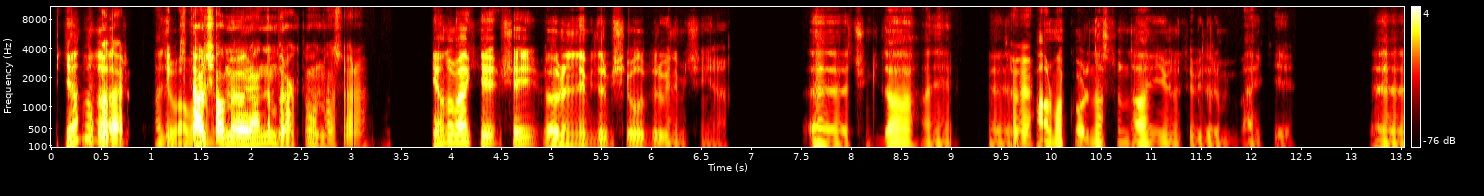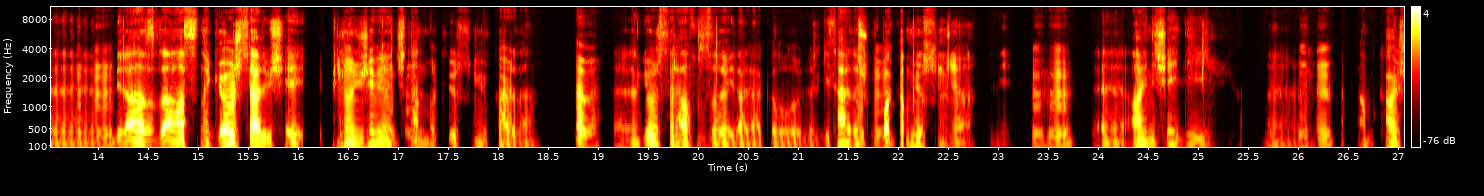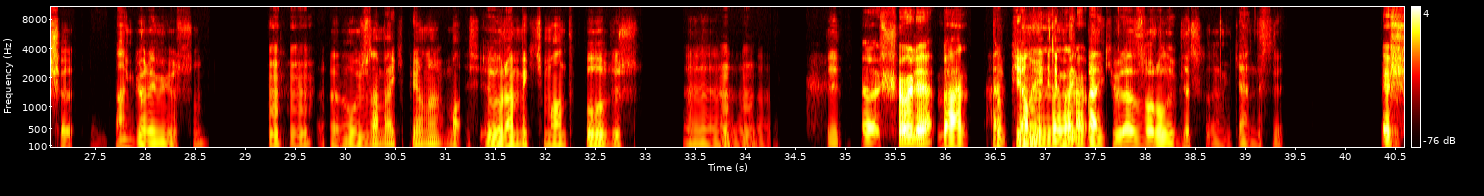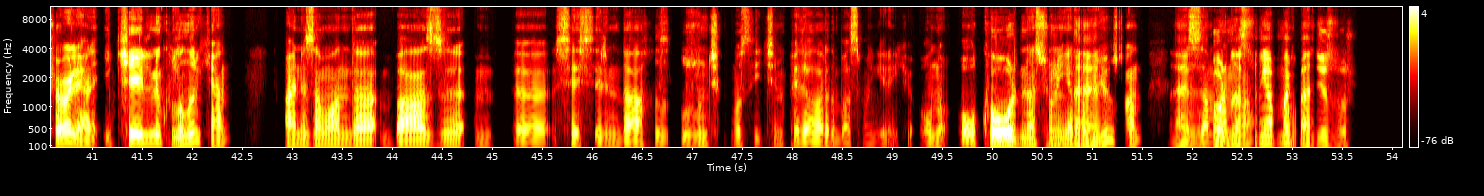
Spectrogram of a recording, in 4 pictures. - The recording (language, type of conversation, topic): Turkish, unstructured, Bir günlüğüne herhangi bir enstrümanı çalabilseydiniz, hangi enstrümanı seçerdiniz?
- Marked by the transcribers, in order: other background noise; in French: "Plonje"; tapping; unintelligible speech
